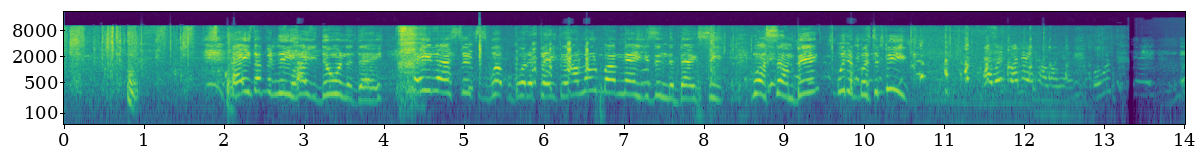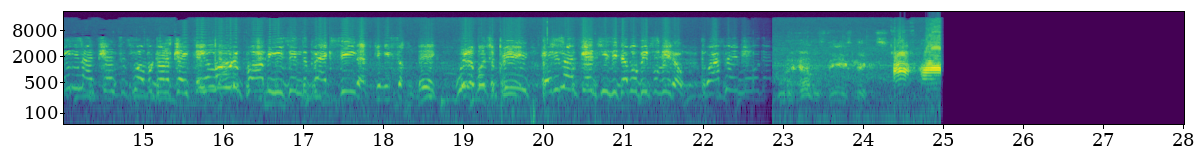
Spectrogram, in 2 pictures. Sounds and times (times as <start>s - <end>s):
Speech: 11.5s - 24.7s.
